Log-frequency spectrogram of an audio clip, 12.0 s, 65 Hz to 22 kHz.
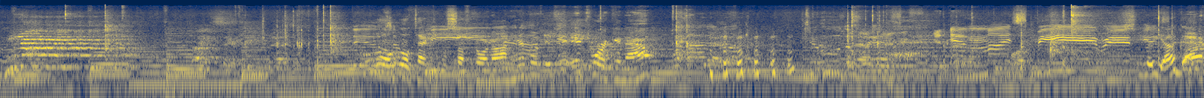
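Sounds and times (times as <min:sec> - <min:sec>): background music: 0:00.0 - 0:12.0
man laughing: 0:07.0 - 0:09.1.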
